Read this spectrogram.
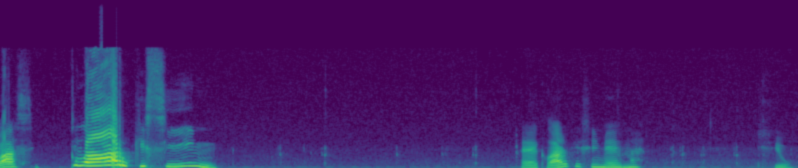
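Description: A young boy talks excitedly and loudly into a headset microphone.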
